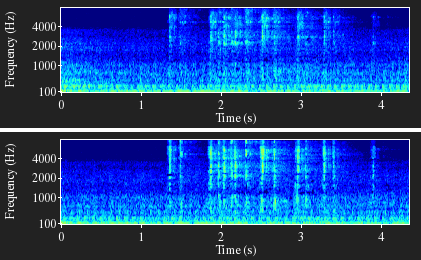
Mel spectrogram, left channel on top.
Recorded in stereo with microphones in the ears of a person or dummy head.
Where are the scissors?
60° right (ahead or behind), 2 m.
